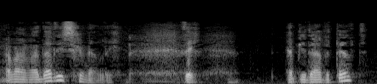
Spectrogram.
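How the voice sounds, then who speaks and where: A man's voice: on the low side, big pitch swings, normal speed, creaky, husky, muffled recording, exaggerated voice. An actor playing an amiable, curious police officer in a TV crime drama, with a Flemish accent, often repeating his words. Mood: amused, surprised. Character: amiable, curious male police colleague and confidant. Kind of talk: naturalistic TV drama dialogue.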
